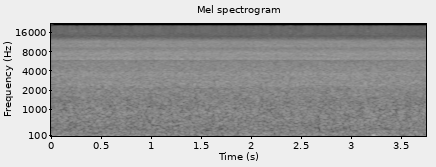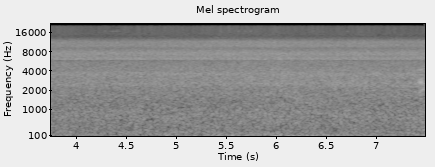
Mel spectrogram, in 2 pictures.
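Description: Water rushes over the spillway at Quaker Lake, a loud, steady broadband roar with no break and no voices.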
